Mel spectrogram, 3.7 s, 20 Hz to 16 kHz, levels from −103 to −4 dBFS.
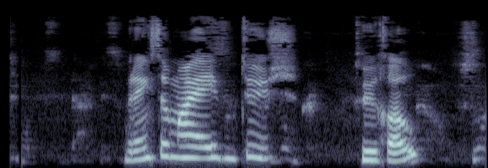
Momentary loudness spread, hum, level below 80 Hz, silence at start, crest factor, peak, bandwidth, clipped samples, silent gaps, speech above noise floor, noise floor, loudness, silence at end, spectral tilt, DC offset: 18 LU; none; -86 dBFS; 0.95 s; 20 dB; -12 dBFS; 11.5 kHz; under 0.1%; none; 34 dB; -62 dBFS; -28 LUFS; 0 s; -4.5 dB/octave; under 0.1%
